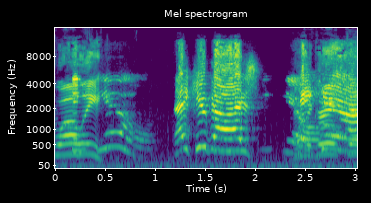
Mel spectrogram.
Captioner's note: murmurs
